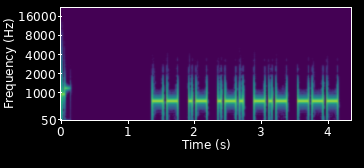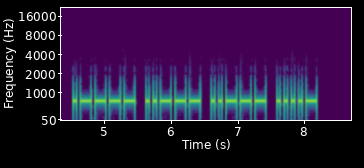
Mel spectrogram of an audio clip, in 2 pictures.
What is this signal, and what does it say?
Morse code, heard as a keyed tone, about 22 wpm, 700 Hz. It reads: MARKO 1224
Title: CWT Exchange 22wpm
